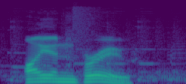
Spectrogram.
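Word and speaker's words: Irn-Bru: Iron Brew. You suggested it earlier, Shags. Actually spelled IRN. No, actually spelled as like iron. And then brew is BRU. A Scottish drink, hence why it's spelt like that.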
